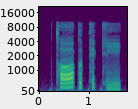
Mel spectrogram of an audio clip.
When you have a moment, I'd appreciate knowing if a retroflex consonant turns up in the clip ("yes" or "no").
no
